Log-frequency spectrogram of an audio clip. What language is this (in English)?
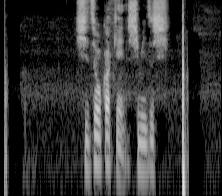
Japanese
